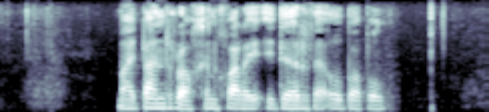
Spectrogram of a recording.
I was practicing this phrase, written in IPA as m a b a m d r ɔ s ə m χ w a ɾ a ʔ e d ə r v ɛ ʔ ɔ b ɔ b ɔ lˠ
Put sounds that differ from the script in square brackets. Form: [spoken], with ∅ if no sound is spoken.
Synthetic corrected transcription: m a b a [n] d r ɔ [χ] ə [n] χ w a ɾ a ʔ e d ə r [ð] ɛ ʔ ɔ b ɔ b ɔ lˠ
